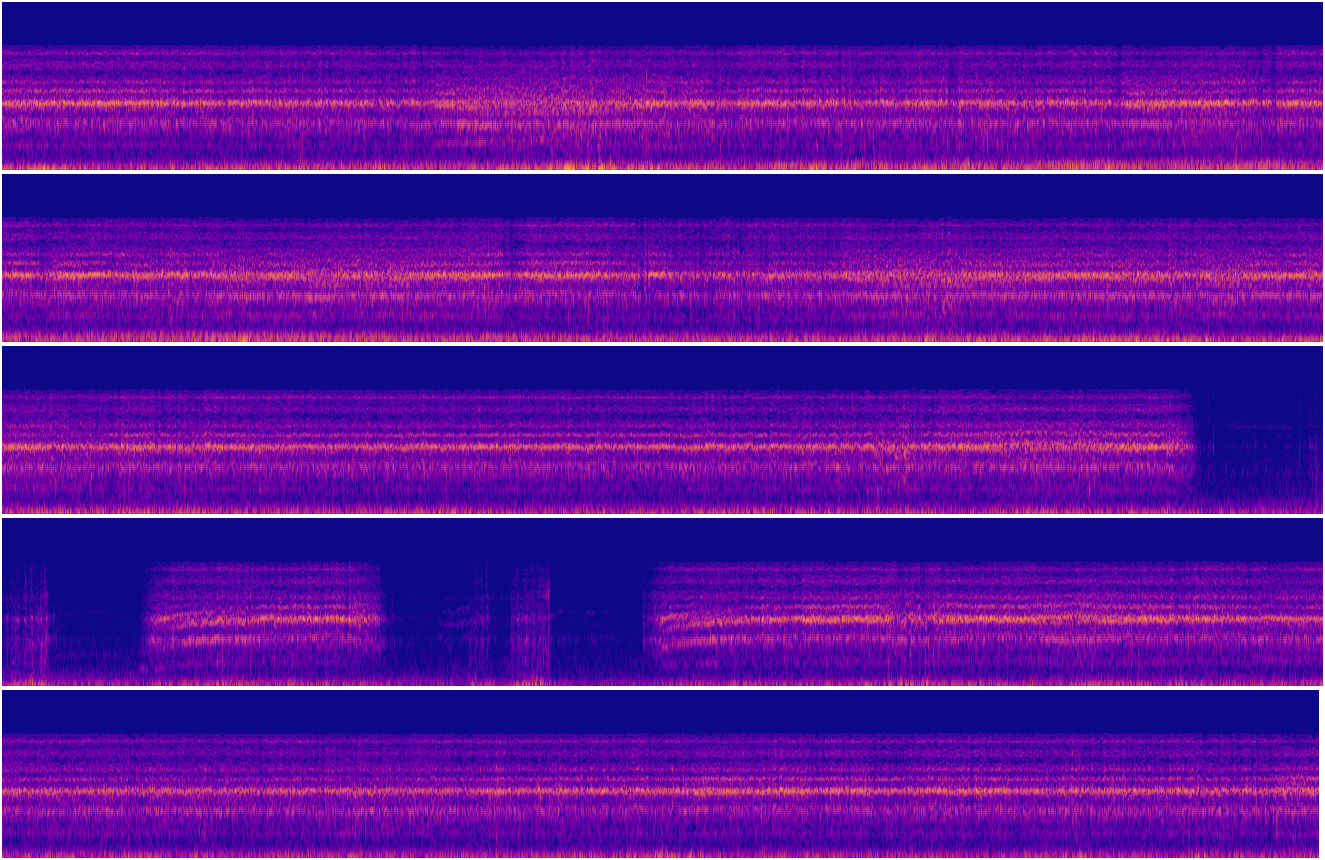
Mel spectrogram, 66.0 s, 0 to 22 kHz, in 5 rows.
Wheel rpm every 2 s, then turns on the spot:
160, 160, 160, 160, 160, 160, 160, 160, 170, 160, 160, 160, 160, 160, 160, 160, 160, 160, 170, 40, 50, 110, 10, 120, 160, 160, 160, 160, 160, 160, 160, 160, 160.
38-40 44-46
